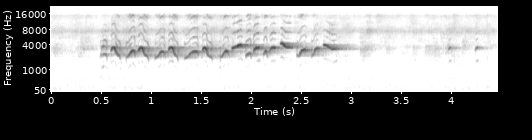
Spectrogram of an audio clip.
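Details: Javan grey-throated white-eye singing vigorously: a rapid, high twittering phrase of tightly linked warbled notes lasting about two and a half seconds, then quiet with one faint note near the end.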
